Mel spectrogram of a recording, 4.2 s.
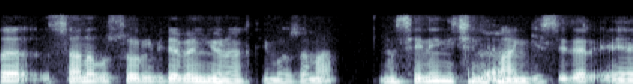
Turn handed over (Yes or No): No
